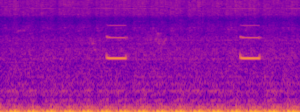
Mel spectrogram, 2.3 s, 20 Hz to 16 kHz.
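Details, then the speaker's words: 2004 Subaru Forester EJ20 turbo with low power mostly when cold in the morning, idling at start: rough, lumpy idle with an uneven low pulse stumbling every few beats, plus two short beeps; steady misfire, cause still being diagnosed. "And yes, it does have a miss. Oh, it's running really bad."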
